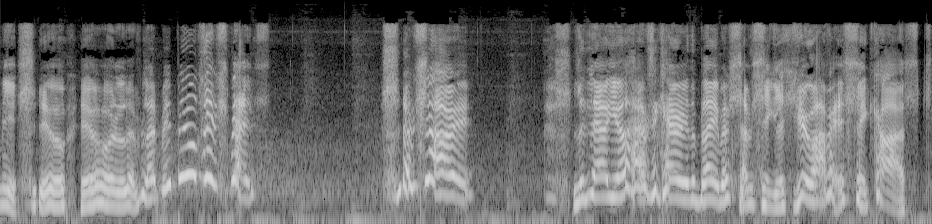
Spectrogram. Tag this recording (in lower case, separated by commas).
speech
